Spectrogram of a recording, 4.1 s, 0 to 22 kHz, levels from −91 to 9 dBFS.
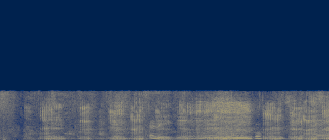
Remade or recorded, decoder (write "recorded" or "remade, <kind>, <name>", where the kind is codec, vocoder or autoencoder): recorded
